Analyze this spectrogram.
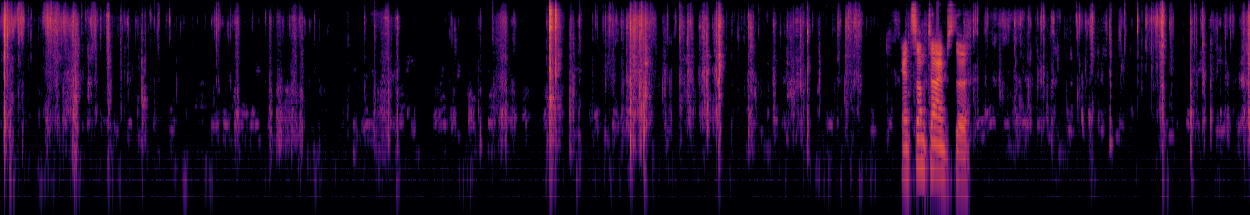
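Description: Cellophane wrapper crinkles and tears as hands open a box.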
